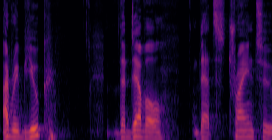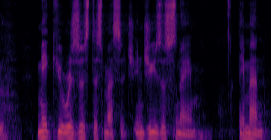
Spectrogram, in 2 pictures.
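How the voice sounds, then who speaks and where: Speaking slowly with long pauses, a pastor with a medium-pitched voice delivers a sermon. His English is slightly broken, he restarts frequently, and his voice climbs to loud, emphatic shouts before falling quiet.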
